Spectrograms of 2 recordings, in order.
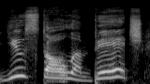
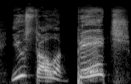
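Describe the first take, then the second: First: Loud, high accusing yell; mock angry yell. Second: Very high, loud accusing shriek; mock shrill yell. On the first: Josh accusing Ben over the Legos, loud mock yell. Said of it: "He did say that". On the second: Josh yelling at Ben over the Legos, loud high mock shriek. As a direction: screech it at Ben. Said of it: "Why did Josh Johnson say to Ben".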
